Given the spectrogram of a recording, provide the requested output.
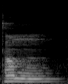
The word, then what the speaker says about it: thumb: Okay, but in some words it is silent. For example, comb, climb, bomb. When B happens or B comes after M, such as thumb, and then when T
